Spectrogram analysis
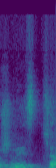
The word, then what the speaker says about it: ಶನೈಶ್ಚರ: ಶನಿ ಮಹಾತ್ಮನನ್ನು ನಾವು ಶನೈಶ್ಚರ ಅಂತಲೇ ಉಚ್ಚಾರಣೆ, ಸರಿಯಾದ ಉಚ್ಚಾರಣೆ ಚರ.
